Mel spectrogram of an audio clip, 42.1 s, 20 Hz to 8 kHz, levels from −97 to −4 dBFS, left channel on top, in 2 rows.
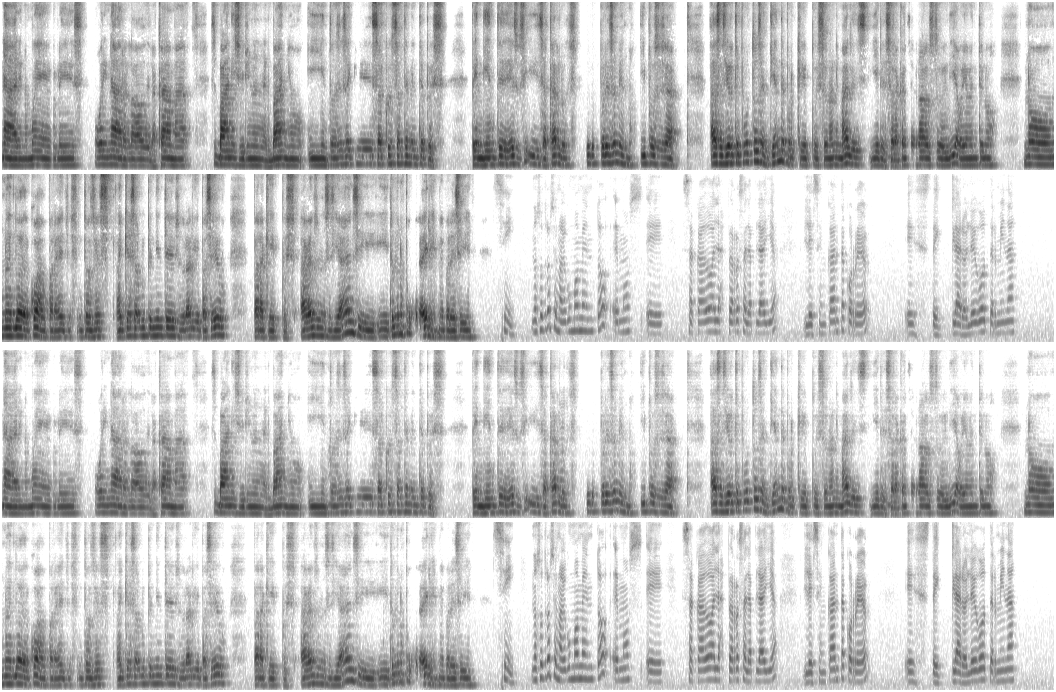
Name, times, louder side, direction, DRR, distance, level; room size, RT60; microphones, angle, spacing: voice 1, 0.0-1.6 1.9-3.8 4.2-8.8 9.4-30.5, left 6 dB, 60° left, 0.3 m, -30 dB
voice 2, 30.9-31.3 31.6-34.3 34.7-36.5 37.1-38.4 39.1-41.3, right 4 dB, 35° right, 0.5 m, -48 dB
12.5 x 5.4 x 2.4 m
head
